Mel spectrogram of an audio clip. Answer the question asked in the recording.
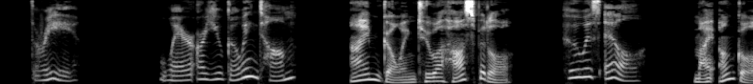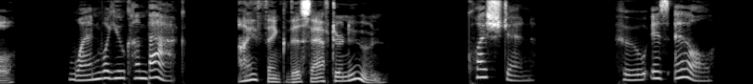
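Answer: Tom's uncle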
